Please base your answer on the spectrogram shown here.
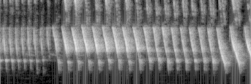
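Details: Continuous canary song for training young canaries: a quick fine trill shifting into louder, rolling chirps repeated about four per second.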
